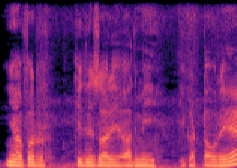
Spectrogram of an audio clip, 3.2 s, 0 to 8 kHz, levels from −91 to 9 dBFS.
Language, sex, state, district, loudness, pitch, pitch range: Hindi, male, Uttar Pradesh, Shamli, -14 LUFS, 145 Hz, 140-155 Hz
